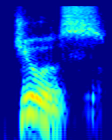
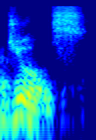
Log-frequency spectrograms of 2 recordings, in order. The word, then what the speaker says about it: joules: Alam niyo ba okay ang tamang pronunciation diyan ay joules parang mga alahas ' ba joules Okay so joules a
